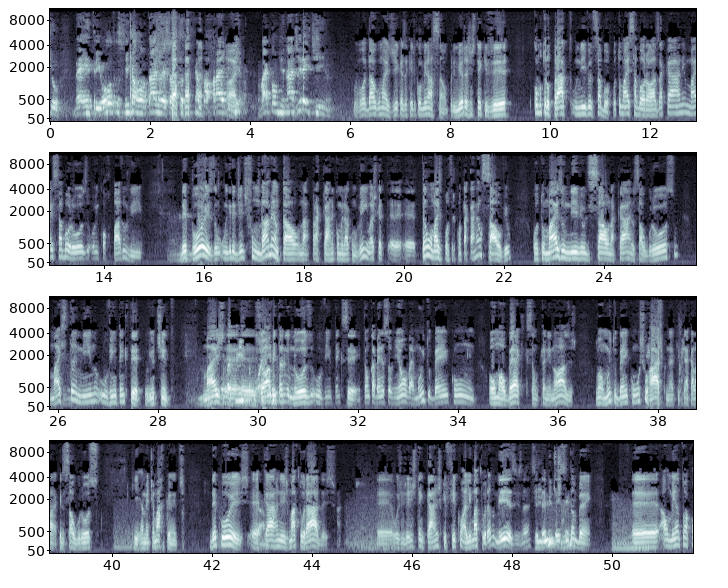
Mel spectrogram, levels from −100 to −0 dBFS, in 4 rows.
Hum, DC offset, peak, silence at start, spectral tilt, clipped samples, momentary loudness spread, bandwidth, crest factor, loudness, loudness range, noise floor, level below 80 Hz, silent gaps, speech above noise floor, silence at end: none; under 0.1%; 0 dBFS; 0 s; -5.5 dB/octave; under 0.1%; 13 LU; 11 kHz; 14 dB; -15 LUFS; 6 LU; -51 dBFS; -54 dBFS; none; 37 dB; 0 s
